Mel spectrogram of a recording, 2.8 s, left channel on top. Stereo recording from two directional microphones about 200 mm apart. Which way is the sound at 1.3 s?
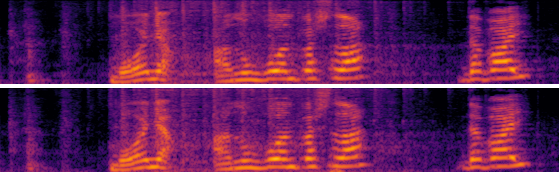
40° right (ahead or behind).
